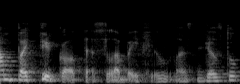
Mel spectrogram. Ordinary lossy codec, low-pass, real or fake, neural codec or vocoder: AAC, 64 kbps; 7.2 kHz; real; none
